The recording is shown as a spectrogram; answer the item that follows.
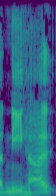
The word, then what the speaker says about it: Nehi: N-E-H-I? – N-E-H-I, yeah, Knee-High.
